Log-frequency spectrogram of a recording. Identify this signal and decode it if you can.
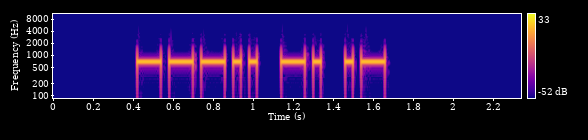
Morse code, heard as a keyed tone, about 30 wpm, 700 Hz. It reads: 8NA
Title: Common Cut Numbers - 3-Digit 30wpm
